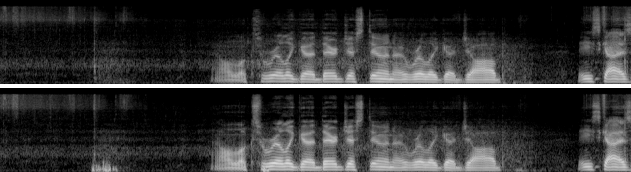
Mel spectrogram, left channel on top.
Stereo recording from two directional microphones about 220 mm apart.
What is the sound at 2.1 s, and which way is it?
Speech, 30° right (ahead or behind).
